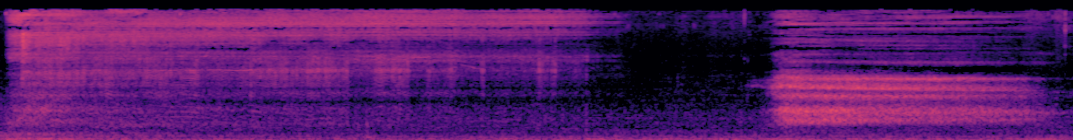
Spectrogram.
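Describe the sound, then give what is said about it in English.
A person with a congested nose draws a long, deep, rough breath, holds it in near silence for about two seconds, then lets it out in a loud, airy exhale. “breath number three. Last one, make it a good one. Deep. And hold it at the top.”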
